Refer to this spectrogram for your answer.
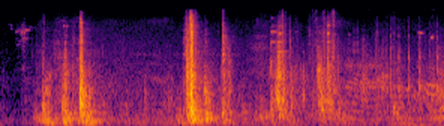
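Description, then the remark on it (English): A heavy padlocked door, its lock just broken with a metal wheel, scrapes and rattles open as Pollock opens it, with a few sharp knocks and clunks as it slides, fairly loud over a faint background murmur. “The lock breaks, and Pollock opens the door.”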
